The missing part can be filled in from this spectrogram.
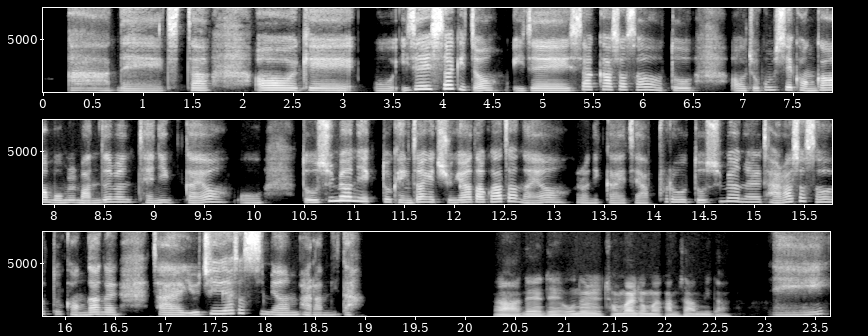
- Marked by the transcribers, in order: none
- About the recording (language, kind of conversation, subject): Korean, advice, 충분히 잤는데도 아침에 계속 무기력할 때 어떻게 하면 더 활기차게 일어날 수 있나요?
